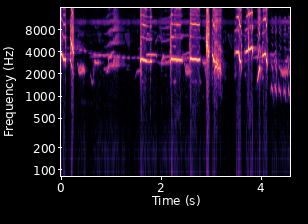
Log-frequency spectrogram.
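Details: Loud nonstop Oriental magpie-robin song used as tutor material to stir breeding drive and readiness to fight: a long steady whistle, then rapid chirps, steep sweeps and a fast trill of low repeated notes at the end.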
